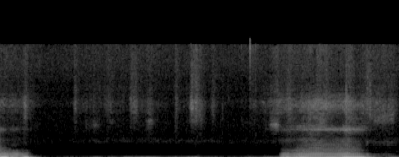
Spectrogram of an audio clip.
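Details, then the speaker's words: Sleeping dog in the background of a room recording on a gloomy day: two low, rumbling snores, each about half a second to a second long, separated by a few seconds of quiet. "Today, we'll be accompanied by a dog's snoring. And today, while I'm recording, the weather is so bad you can only sleep, so you'll sometimes hear that snoring ;)"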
